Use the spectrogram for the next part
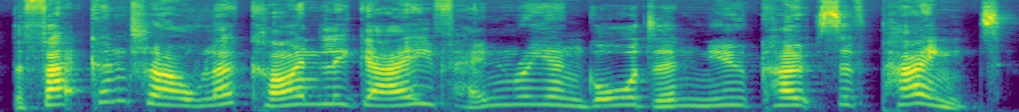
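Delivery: usual speaking voice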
